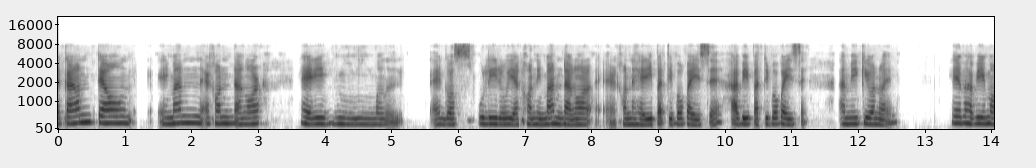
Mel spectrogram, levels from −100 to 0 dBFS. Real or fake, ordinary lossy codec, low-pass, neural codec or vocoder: fake; none; none; codec, 16 kHz, 4.8 kbps, FACodec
